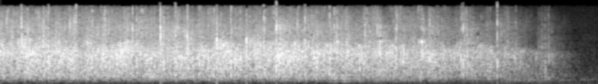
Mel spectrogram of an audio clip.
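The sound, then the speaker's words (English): Audience applause welcoming speakers at a health equity session: a dense, steady clatter of many clapping hands that holds evenly for about five seconds, then tapers off at the end. “And let's give them a welcome to class for Oregon.”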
